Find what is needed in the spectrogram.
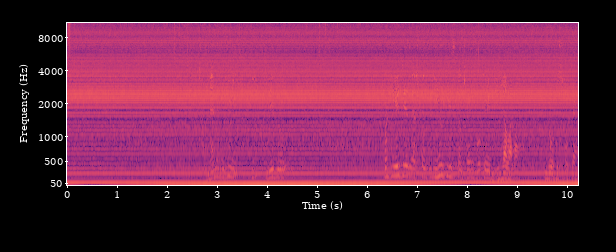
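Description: Loud, steady electrical mains hum on the recording. Faint, muffled speech comes through the hum from about three seconds in.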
